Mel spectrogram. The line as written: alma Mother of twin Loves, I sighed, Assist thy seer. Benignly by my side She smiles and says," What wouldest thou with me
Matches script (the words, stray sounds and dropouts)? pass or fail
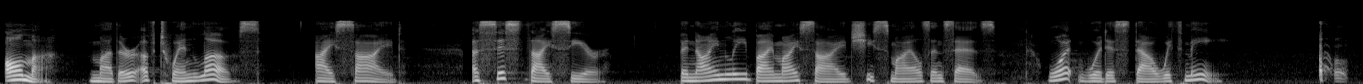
fail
